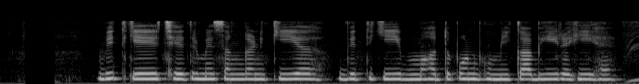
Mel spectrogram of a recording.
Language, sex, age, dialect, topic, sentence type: Hindi, female, 18-24, Garhwali, banking, statement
